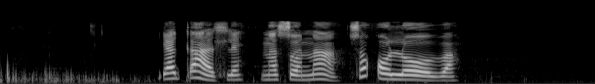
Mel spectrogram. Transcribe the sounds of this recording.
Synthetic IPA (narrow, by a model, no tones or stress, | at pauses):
jakaɬɛ | naʂɔnaʂɔʔɔlɔːβa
